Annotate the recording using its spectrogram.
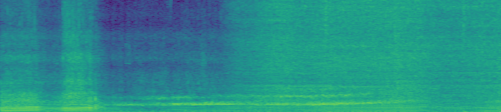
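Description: Tyres squeal on tarmac during a hard turn.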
